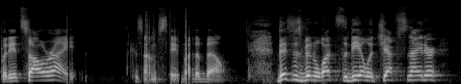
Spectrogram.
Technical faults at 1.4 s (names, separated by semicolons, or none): loose connector crackle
